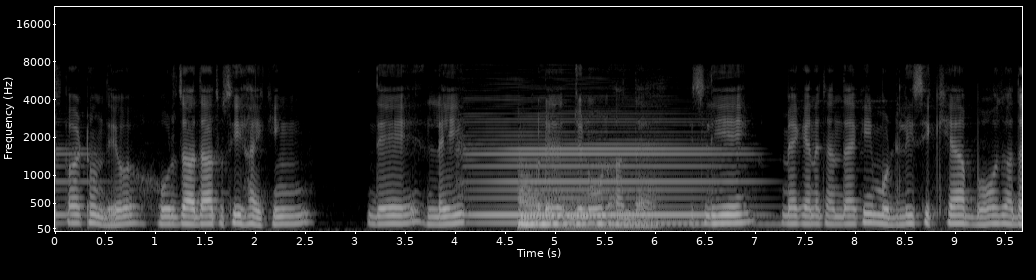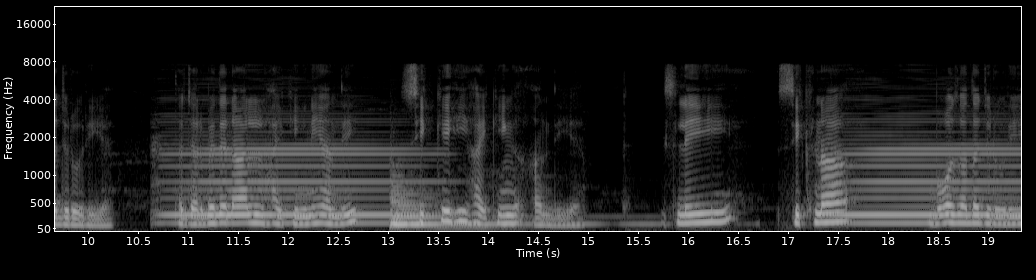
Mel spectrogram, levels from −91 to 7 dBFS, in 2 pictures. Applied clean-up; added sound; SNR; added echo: none; Bowed string instrument + Bowed string instrument; 3 dB; none.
